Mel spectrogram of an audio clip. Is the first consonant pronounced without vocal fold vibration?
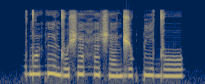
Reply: no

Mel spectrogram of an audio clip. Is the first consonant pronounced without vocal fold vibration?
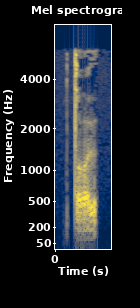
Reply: yes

